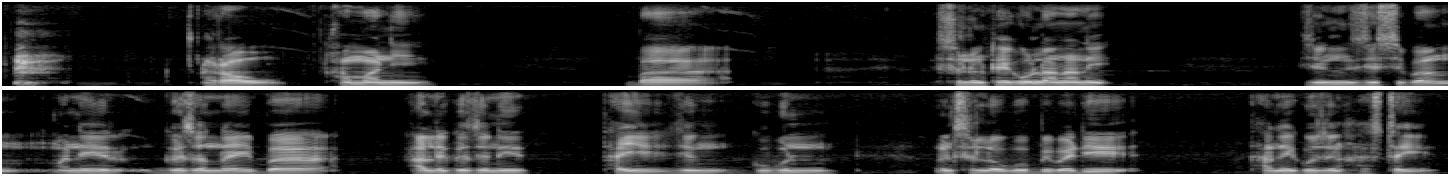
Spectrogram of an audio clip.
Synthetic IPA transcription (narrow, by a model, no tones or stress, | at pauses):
ɾawkʰamani | ba | sɯlɯŋtʰajɡɔlananɯj | zɯŋzesibaŋmaneɡɯzanːajbaː | lɯɡɯzɯni | tʰajzɯŋɡubɯn | ɯnsɯlawbɯbibadi | tʰanajɡɔzɯŋɦastʰaj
